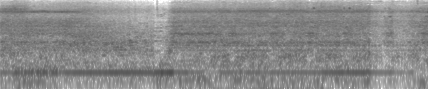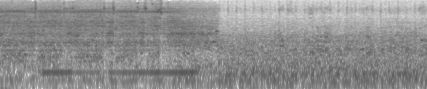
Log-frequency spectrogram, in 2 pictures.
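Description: Milling machine spindle running with a steady motor hum and high whine while a drill bit cuts into an aluminum plate. The sound breaks off abruptly a couple of times, then drops to a quieter background about six and a half seconds in.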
